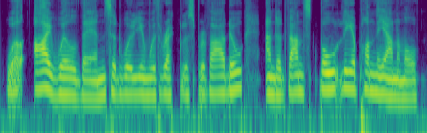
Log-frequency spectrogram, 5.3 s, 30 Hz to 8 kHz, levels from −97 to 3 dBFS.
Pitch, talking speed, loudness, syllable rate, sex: 165 Hz, 170 wpm, -18 LUFS, 5.5 syllables/s, female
